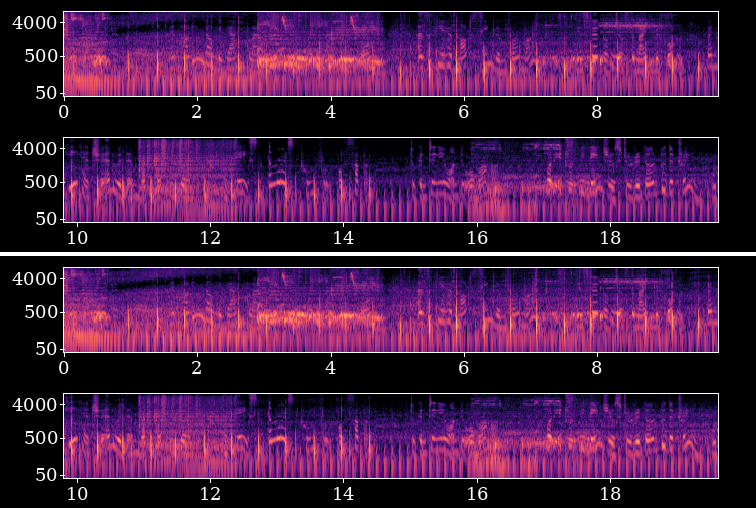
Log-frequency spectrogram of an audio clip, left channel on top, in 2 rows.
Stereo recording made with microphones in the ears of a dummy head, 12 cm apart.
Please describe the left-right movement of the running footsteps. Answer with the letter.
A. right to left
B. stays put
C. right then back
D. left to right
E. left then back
D.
